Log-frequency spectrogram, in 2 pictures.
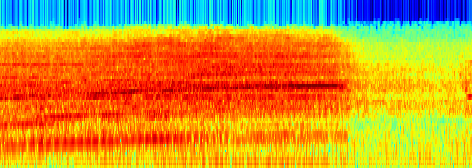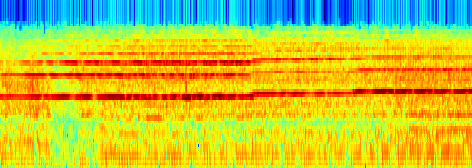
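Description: A bus engine revs up and pulls away, its pitch climbing loudly, then dropping briefly before settling into a steady, rising drone as the bus gathers speed.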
